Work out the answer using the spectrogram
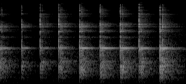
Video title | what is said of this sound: Love or Death? How Dating in Medellin Colombia Changed My Life...Forever | あのノイズこの金属片を叩いているのは私です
